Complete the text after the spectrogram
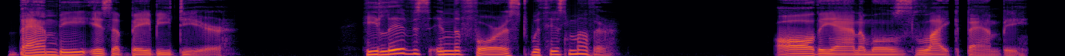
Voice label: Audio British English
